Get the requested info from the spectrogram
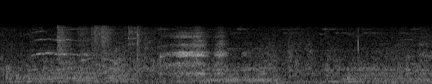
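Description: Domestic cat meowing twice: a short call about half a second in and a louder one near two seconds in.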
